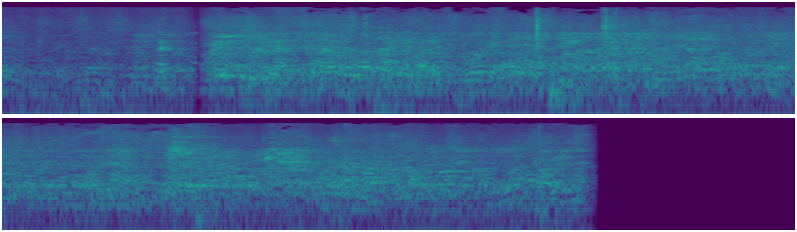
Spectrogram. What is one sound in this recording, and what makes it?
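Many people murmur and move about in a large room.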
